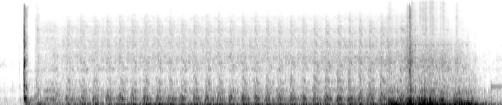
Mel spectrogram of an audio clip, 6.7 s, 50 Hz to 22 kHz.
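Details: Junkyard engine just installed in a 2012 Chevy Equinox/GMC Terrain, first start attempt: starter cranks steadily, about four beats a second, for several seconds without catching. Owner suspects the fuel system is still priming; it later started with a misfire, likely a bad coil.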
